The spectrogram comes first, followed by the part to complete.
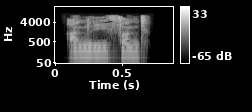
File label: "anliefernd", German; adjectives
